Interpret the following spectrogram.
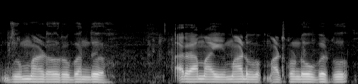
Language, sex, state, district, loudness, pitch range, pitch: Kannada, male, Karnataka, Koppal, -16 LUFS, 115-120 Hz, 120 Hz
